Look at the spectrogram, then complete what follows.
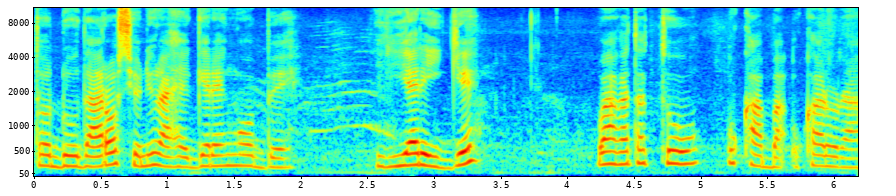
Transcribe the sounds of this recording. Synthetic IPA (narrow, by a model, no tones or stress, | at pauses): tɔdoːðaɾɔsjɔneoɾaɦɛɡɛɾɛŋɔbɛiɾiaɾeiɡe | waɣatatoː | kabaʔokaɾɔɾa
